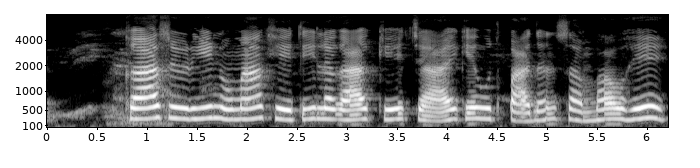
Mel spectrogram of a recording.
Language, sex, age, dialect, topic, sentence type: Chhattisgarhi, female, 60-100, Central, agriculture, question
